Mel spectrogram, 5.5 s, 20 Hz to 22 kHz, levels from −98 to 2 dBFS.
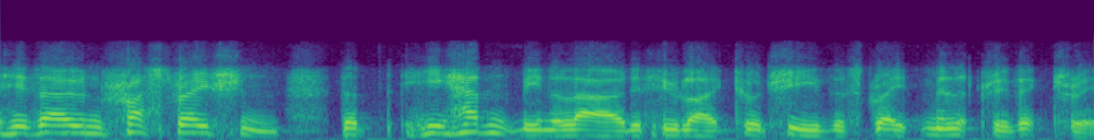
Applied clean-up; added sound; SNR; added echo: none; none; none; none.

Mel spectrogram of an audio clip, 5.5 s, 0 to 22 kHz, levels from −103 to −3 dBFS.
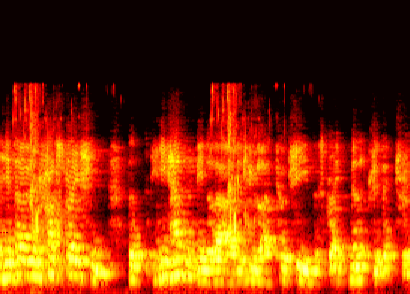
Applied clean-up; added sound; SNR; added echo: classical method WPE with log-MMSE.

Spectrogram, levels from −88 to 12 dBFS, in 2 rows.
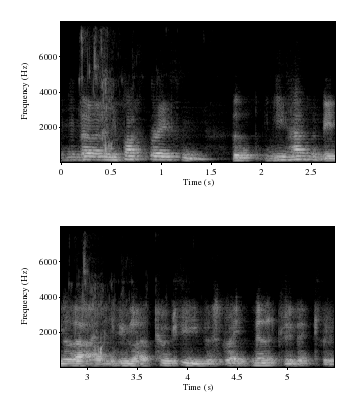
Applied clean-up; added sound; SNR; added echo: neural mask model DeepFilterNet 3.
